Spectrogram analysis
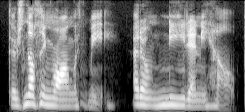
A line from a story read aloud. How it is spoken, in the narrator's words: his mother snapped at him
